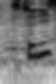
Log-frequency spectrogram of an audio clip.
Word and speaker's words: Stony: Stony, ça s'écrit S-T-O-N-Y. Je m'en rends compte en le disant que ça se trouve, vous comprenez Estonie comme le pays.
